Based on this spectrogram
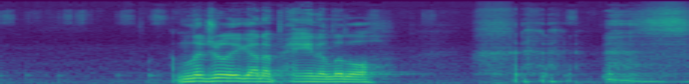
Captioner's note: giggling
